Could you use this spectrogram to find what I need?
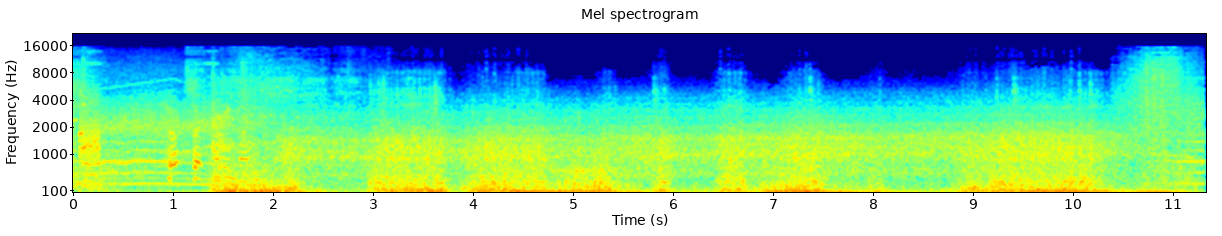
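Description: A sports car engine roars at speed.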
